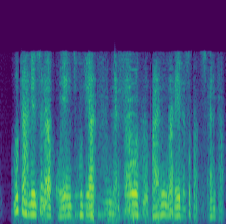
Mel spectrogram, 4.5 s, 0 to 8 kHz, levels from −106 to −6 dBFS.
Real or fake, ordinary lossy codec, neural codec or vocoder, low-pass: fake; AAC, 16 kbps; codec, 44.1 kHz, 0.9 kbps, DAC; 7.2 kHz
